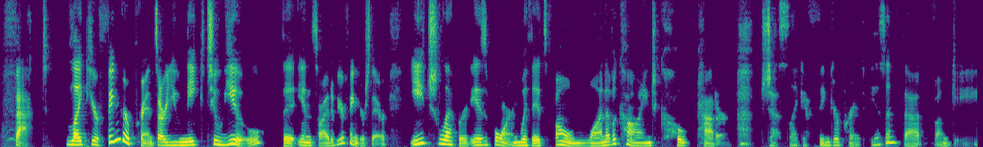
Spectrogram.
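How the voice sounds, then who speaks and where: A woman's voice: on the low side, very animated, measured pace, vocal fry, a little mellow, breathy edge. A woman reading a children's nonfiction picture book aloud, expressively, with chatty asides and exclamations to her young listeners. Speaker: children's storytime reader.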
